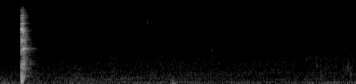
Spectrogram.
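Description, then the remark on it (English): Two glasses of Paddy's Bee Sting, an Irish honey-infused Irish whiskey, clink together once in a toast, a bright ringing chink near the start, followed by near-quiet with a faint soft knock a moment later. “And today we're drinking a Paddy's Bee Sting whiskey. And what it is it's Irish honey infused Irish whiskey. It's delicious. So cheers.”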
